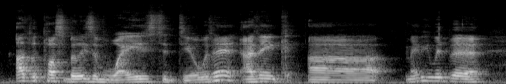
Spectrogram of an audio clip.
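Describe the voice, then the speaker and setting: With an Australian accent, a man speaks at a moderate pace and a medium pitch. His intonation is lively, and room echo is audible. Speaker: podcast host. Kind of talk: casual chat.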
